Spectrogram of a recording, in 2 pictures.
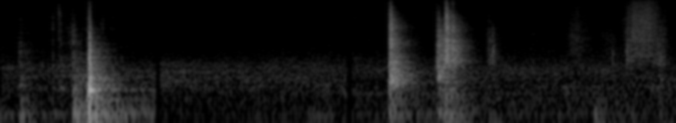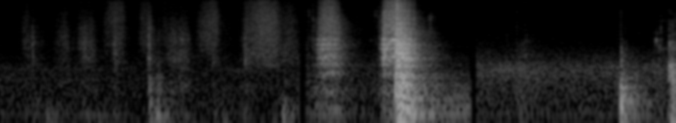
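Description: Knocks and thunks from a painted wooden mailbox being handled and set down, with an aluminium sheet being fitted on its lid. There is a sharp knock about a second in, two more near three seconds, a scatter of light clicks, and the loudest knock at about eight seconds.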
